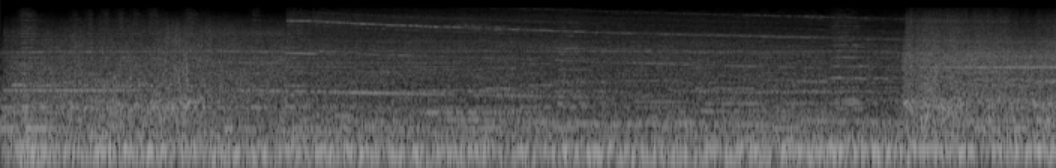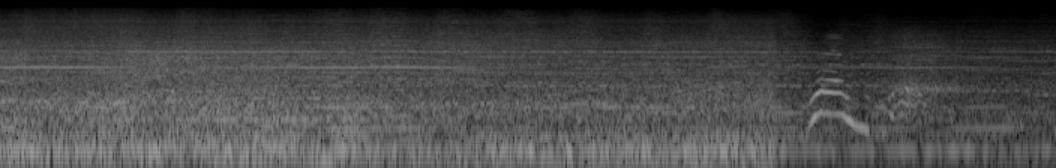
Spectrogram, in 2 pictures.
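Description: Three-engine jet airliner landing: its engine whine falls in pitch on the approach, then a louder rush of engine and runway noise starts about six seconds in as it touches down and rolls through the snow. The sound drops off suddenly near the end, with film score underneath.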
